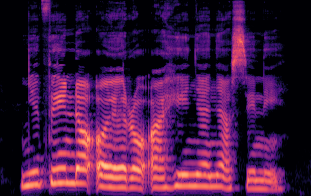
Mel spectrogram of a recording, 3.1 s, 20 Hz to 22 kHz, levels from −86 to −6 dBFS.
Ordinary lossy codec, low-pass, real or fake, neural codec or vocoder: none; none; real; none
